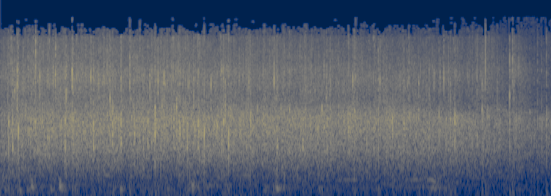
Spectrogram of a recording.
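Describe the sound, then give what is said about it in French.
An audience applauds steadily for about seven seconds, a dense, even wash of many hands clapping that stays loud throughout before easing off slightly at the very end. No one speaks over it. “Et on peut l'applaudir, je pense.”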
